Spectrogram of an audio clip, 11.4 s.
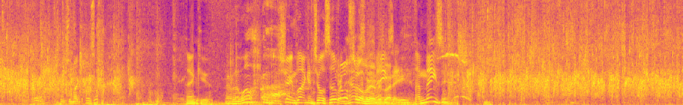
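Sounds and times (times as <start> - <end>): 
audience applause: 0.0 - 2.4, 7.6 - 11.3
speech: 1.0 - 2.2, 3.1 - 8.2.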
